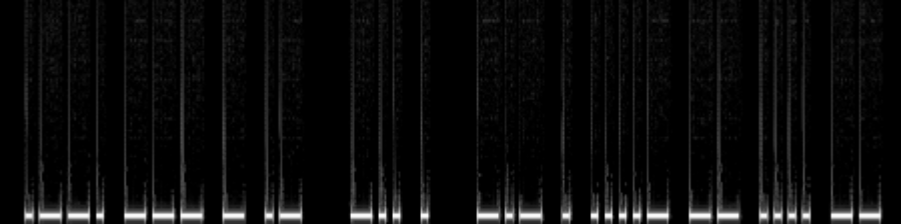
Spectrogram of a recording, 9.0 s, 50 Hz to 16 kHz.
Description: Morse code, heard as a keyed tone, about 17 wpm, 700 Hz. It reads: POTA DE KE4MHM
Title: Speed-Racing Common QSO Phrases - 17wpm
